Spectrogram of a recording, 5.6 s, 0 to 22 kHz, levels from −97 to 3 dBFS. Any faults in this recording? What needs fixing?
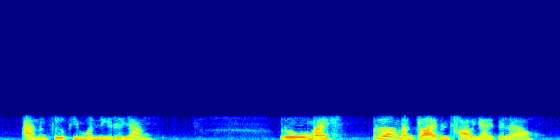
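Buzzy, synthetic speech throughout the whole recording, with nothing above about 3.7 kHz: the signature of the AMR narrowband mobile codec. Its vocal-tract model, fed very few pulses per frame, sounds heavily starved, which fits one of its lowest bitrates, around 5 kbps. To prevent it, capture or route the call over a wideband path, or at least a higher AMR mode.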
